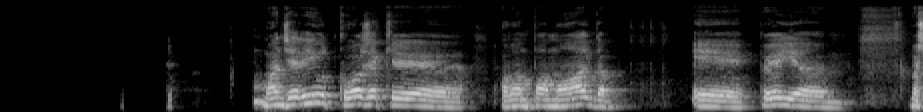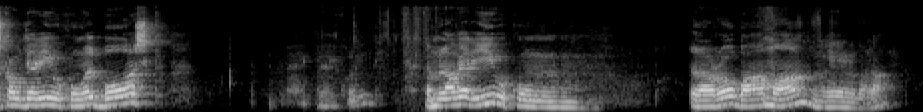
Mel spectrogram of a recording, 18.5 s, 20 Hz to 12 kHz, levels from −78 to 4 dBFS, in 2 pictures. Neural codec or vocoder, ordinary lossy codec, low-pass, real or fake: none; MP3, 96 kbps; 9.9 kHz; real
